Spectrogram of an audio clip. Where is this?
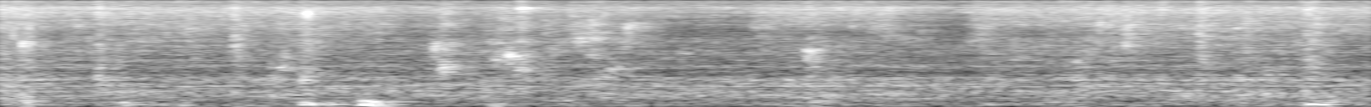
in a restroom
